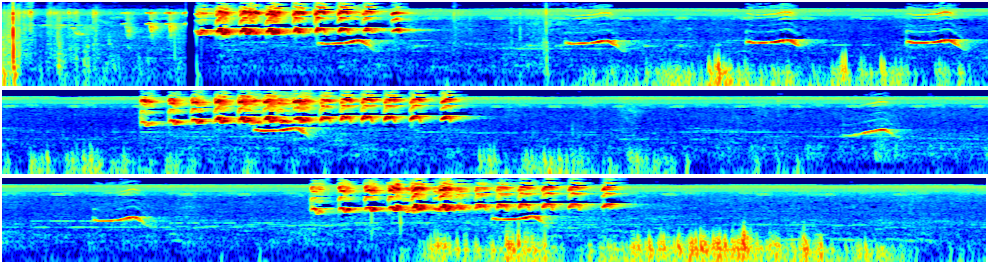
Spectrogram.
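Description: Birds calling. Short rising whistled notes repeat about once a second, and three times a loud, rapid, shrill chattering series runs for two to three seconds. A low rumble comes in places.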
